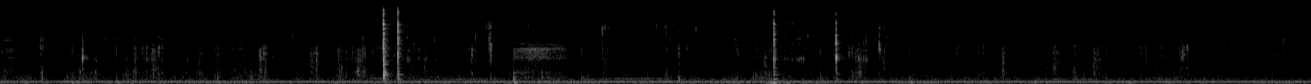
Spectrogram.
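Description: Chewing and crunching a chicken-feet and cucumber salad, with many small crackly mouth sounds and a few sharper clicks about four seconds in and near eight seconds, over a steady low hum.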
